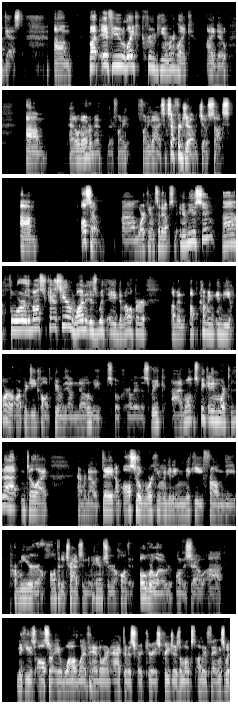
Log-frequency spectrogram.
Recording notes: Also, Zoom is still a shit...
